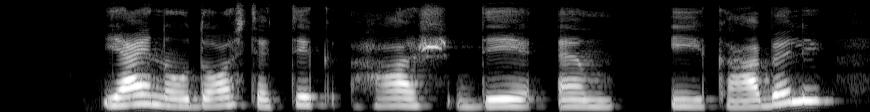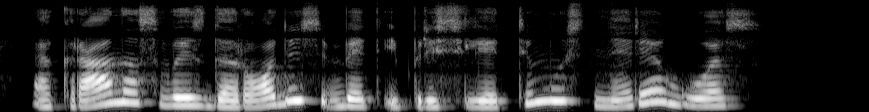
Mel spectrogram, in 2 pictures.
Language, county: Lithuanian, Vilnius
